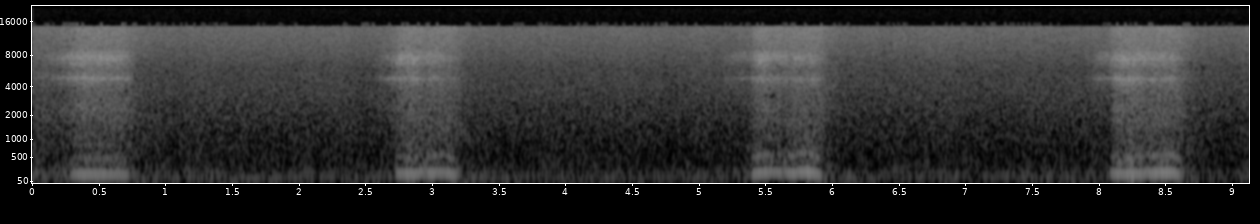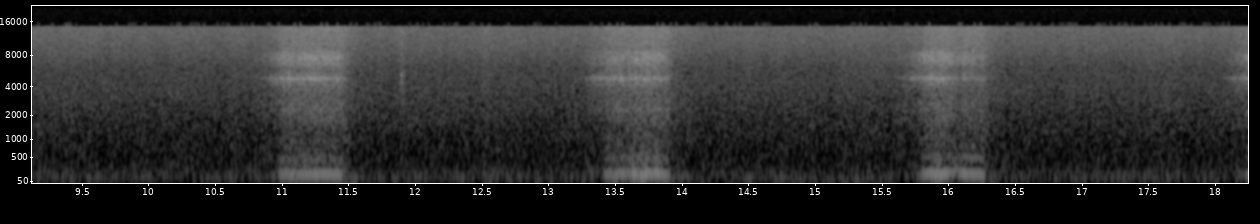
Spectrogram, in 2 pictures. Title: Snoring cat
